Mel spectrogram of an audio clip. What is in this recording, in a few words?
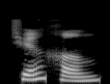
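"权衡", Mandarin Chinese; hsk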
